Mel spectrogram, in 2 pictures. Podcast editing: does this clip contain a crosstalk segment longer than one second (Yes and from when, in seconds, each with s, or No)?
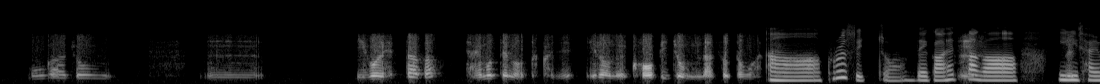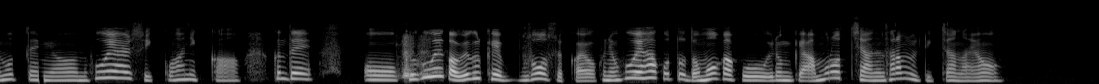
No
